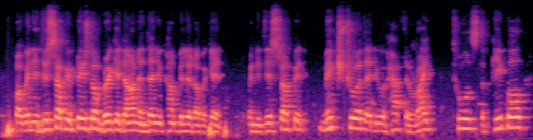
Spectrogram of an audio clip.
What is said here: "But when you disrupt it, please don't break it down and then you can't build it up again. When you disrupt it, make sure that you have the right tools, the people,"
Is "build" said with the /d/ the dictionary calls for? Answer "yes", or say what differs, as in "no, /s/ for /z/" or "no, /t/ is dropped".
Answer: no, /d/ is dropped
